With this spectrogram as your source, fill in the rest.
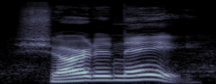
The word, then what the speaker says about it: Chardonnay: So at the top of the list with the whites, we have Chardonnay.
